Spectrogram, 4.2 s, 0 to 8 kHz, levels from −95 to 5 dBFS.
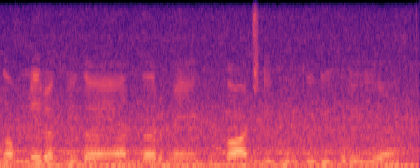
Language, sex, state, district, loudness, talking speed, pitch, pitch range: Hindi, female, Chhattisgarh, Raipur, -18 LUFS, 170 wpm, 185 Hz, 180-190 Hz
